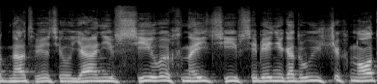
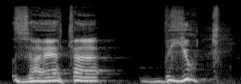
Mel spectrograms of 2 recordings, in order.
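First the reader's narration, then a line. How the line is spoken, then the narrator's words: Grumbling. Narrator (Russian): проворчал он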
